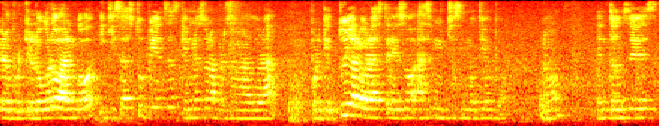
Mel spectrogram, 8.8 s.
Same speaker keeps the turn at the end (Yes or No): Yes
